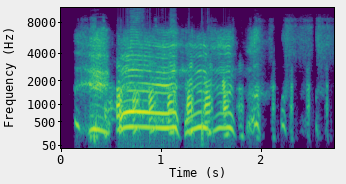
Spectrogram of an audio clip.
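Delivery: high squealing laugh. Real, not acted. Trucker cracking up at his own quote, high laugh.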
